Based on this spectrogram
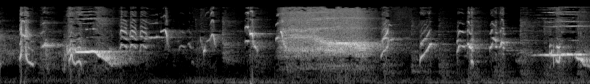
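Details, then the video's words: Black-naped oriole in full song, played as a lure to set other orioles singing: clear whistled notes near the middle register, sliding down or up, broken by a long harsh, buzzy squawk and further short fluty phrases. "PODANG MAS GACOR kicau suara burung kepodang AMPUH BUAT PANCINGAN KEPODANG AGAR BUNYI"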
